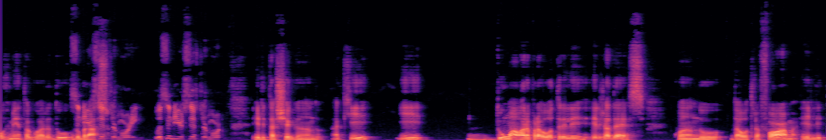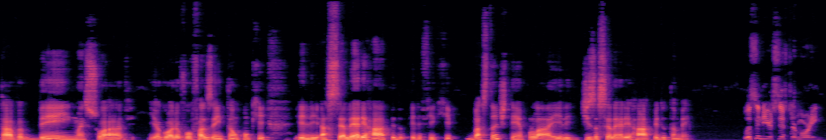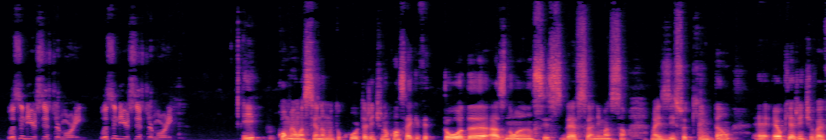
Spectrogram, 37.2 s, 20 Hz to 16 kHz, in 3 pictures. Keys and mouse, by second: 0.9 space, 3.2 space, 3.9-10.4 drag, 10.9 click, 11.4 s, 14.4 click, 22.0-23.3 drag, 23.4 space, 27.2 space.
